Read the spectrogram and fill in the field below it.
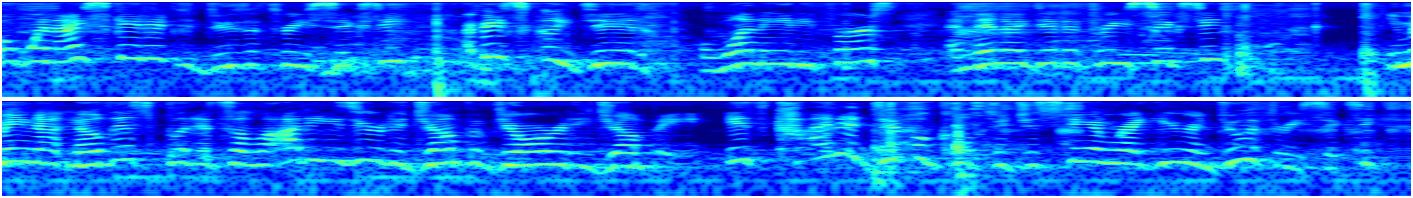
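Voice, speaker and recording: A woman with a high-pitched voice speaks in an animated tone at a fairly quick pace. Noticeable background noise and audible room echo fill the recording. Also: ordinary pitch variation. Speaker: roller skating instructor. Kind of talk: tutorial. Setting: skating rink.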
